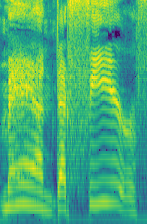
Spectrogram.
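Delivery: high, gushing, heartfelt delivery.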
